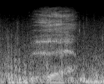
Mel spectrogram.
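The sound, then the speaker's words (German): A steady wash of rain fills the short stretch, a dense, continuous hiss with a low rumbling undertone, fairly loud, with no voices. “Regen.”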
